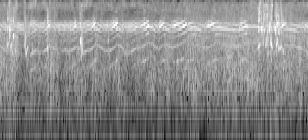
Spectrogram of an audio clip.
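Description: Small birds singing continuous high, warbling trills over a steady background hiss, with a brief rustle right at the start and another about five seconds in.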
